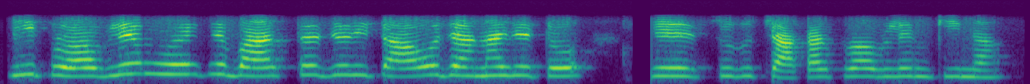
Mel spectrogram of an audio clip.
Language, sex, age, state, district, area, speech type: Bengali, female, 45-60, West Bengal, Hooghly, rural, conversation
